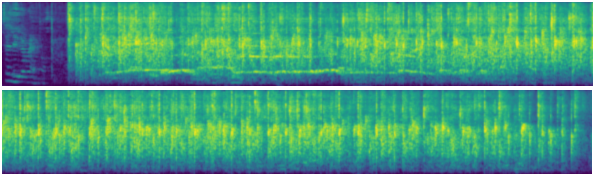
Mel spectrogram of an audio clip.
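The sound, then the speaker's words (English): An audience applauds to welcome a storyteller and hostess onto the stage. Dense, loud clapping starts abruptly after a brief quiet moment and holds steady for about seventeen seconds. “So would you mind putting your hands together and welcoming to the stage tonight your storyteller and your hostess,”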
